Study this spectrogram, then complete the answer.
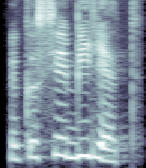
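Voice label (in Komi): ме кӧсъя билет, Komi, female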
